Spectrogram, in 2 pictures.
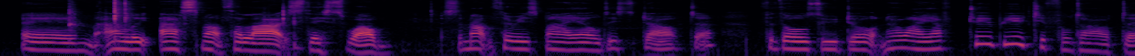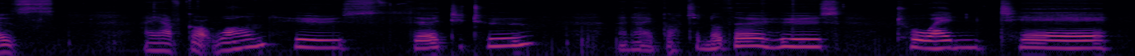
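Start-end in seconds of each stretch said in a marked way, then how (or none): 9.7-16.9 each word drawn out, dead slow, deliberate. Telling the daughters' ages while trying to remember: saying it dead slow. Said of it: "I'm saying it dead slow".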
